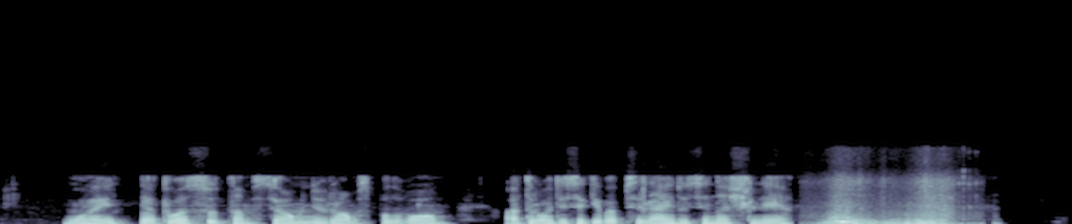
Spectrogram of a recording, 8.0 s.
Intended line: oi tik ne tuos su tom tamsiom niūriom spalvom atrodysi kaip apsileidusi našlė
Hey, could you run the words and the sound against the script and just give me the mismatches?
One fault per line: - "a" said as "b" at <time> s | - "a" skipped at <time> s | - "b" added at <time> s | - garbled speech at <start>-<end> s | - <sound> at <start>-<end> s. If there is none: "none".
- "tik" skipped at 0.8 s
- "tom" skipped at 1.7 s
- whoosh at 6.0-7.4 s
